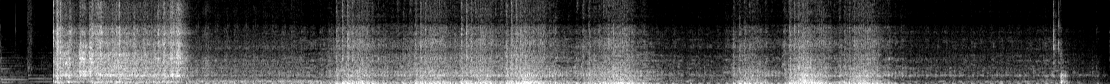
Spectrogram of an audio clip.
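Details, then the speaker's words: Honda Scoopy carburetor scooter after fixing a starter that only clicked, by disassembling, cleaning and lubricating the starter motor without new parts: button press spins the engine briefly, it fires right away and revs in blips; normal start. "hidupkan lagi Oke bu ya yang tampak jengkel lagi atau tinggal pencet langsung hidup dan langsung jalan"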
